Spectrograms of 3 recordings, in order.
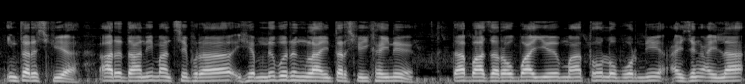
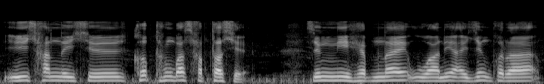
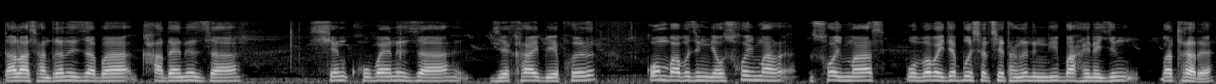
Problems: none marked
